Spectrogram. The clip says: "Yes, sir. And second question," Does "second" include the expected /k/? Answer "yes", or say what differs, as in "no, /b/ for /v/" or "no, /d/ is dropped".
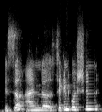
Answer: yes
